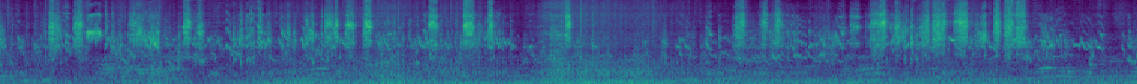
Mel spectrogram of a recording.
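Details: Budgerigar chatter of high twitters and squeaky chirps, with a softer, muffled stretch in the middle and some low rumbling underneath before the busy chirping returns.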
